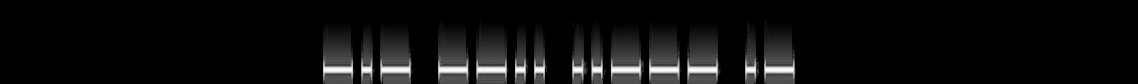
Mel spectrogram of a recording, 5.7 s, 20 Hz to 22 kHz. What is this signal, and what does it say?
Morse code, heard as a keyed tone, about 25 wpm, 700 Hz. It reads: KZ2A
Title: USA Call Signs - 4 Characters - Repeated 2x - 25wpm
